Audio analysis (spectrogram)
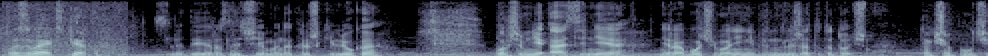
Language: Russian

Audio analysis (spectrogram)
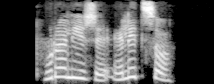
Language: Western Mari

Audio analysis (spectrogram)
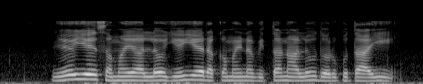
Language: Telugu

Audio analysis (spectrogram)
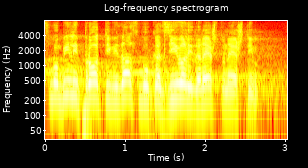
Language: Serbian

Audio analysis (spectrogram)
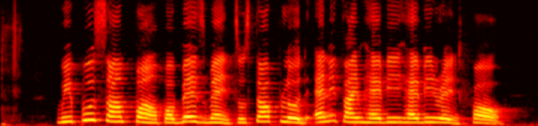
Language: Nigerian Pidgin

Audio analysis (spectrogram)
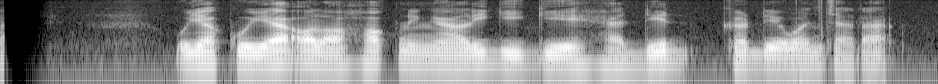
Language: Sundanese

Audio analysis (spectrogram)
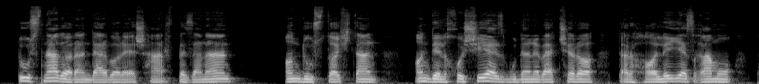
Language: Persian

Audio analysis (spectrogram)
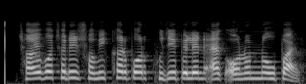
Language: Bangla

